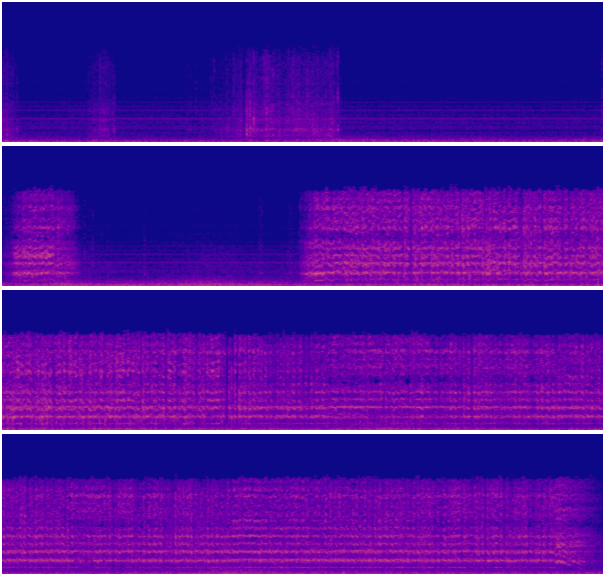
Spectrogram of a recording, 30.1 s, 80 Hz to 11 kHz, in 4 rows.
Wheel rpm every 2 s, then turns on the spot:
20, 0, 20, 0, 20, 30, 150, 160, 160, 160, 160, 160, 160, 160, 110.
0-2 4-6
